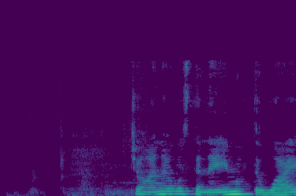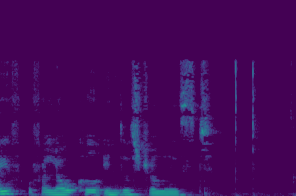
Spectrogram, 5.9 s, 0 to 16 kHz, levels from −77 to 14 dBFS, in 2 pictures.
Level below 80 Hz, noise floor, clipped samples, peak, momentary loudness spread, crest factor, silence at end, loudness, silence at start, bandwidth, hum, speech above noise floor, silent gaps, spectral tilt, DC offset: -64 dBFS; -65 dBFS; under 0.1%; -10 dBFS; 16 LU; 18 dB; 0.9 s; -28 LUFS; 1.3 s; 11.5 kHz; none; 38 dB; none; -6.5 dB/octave; under 0.1%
